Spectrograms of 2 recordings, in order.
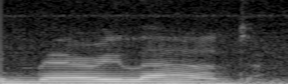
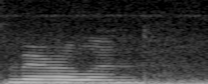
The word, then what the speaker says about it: Maryland: They say Mryland and I'm like, "Oh, no. It's Maryland." Maryland.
